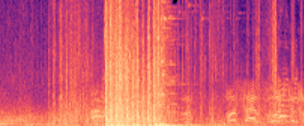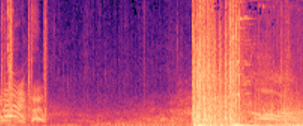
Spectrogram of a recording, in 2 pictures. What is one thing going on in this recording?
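A rifle fires rapid bursts of gunshots nearby.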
